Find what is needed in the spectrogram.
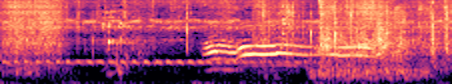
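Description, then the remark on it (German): Coyotes howl in the distance in wavering, high-pitched tones that overlap and rise into yipping glides, set against a steady hissing background with no one talking. “Die Kojoten trauen sich ohnehin nicht in die Nähe des Feuers.”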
